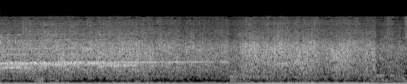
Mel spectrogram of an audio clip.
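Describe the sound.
Church audience applauding during a French-language service, a dense, steady wash of many hands clapping at once that holds at a fairly loud, even level for about four seconds.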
